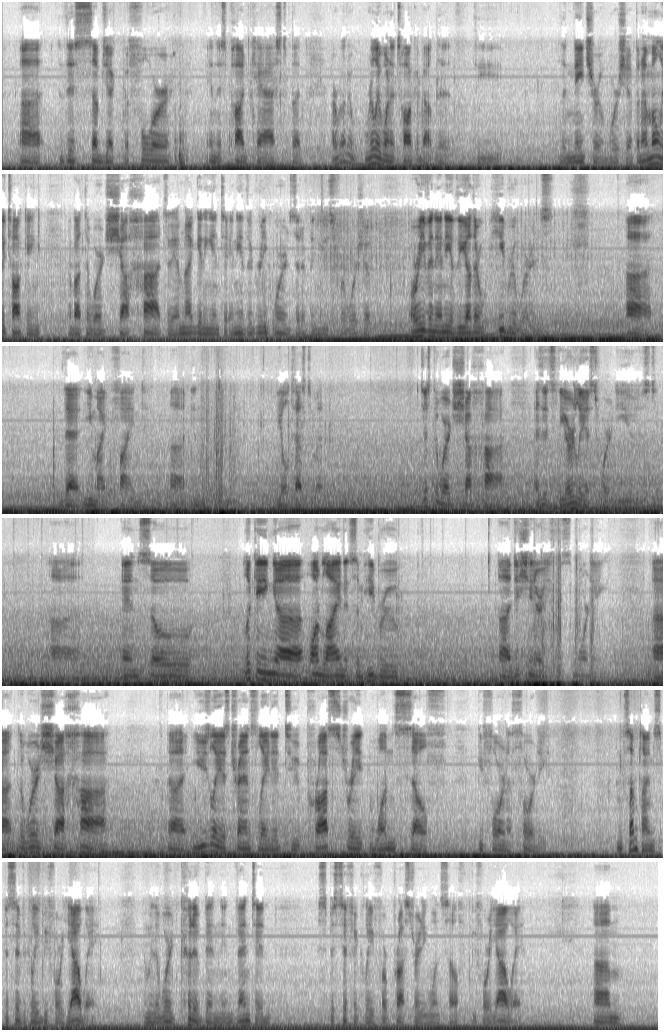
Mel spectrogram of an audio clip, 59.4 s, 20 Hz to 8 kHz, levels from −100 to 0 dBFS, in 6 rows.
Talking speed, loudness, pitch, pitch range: 120 wpm, -22 LUFS, 85 Hz, 70-95 Hz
